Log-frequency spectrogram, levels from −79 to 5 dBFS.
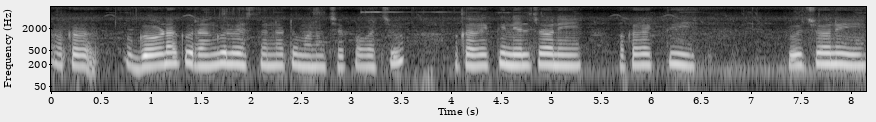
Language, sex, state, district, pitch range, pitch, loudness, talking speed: Telugu, male, Telangana, Karimnagar, 175-195 Hz, 185 Hz, -16 LUFS, 95 wpm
